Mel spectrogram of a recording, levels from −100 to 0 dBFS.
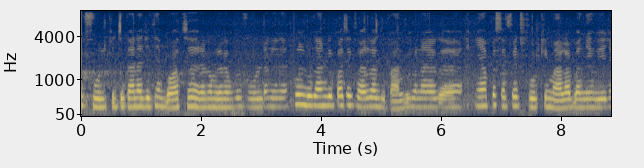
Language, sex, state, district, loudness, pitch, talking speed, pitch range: Hindi, female, Maharashtra, Sindhudurg, -22 LUFS, 200 Hz, 230 wpm, 190-215 Hz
